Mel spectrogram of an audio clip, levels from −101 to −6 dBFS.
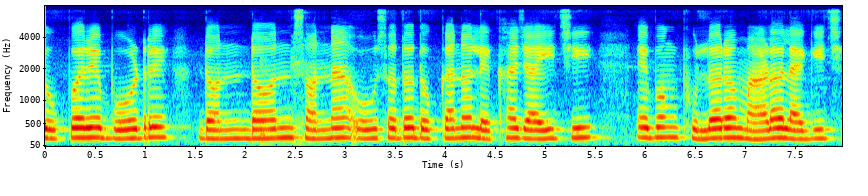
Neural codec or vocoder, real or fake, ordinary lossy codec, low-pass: none; real; none; 7.2 kHz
